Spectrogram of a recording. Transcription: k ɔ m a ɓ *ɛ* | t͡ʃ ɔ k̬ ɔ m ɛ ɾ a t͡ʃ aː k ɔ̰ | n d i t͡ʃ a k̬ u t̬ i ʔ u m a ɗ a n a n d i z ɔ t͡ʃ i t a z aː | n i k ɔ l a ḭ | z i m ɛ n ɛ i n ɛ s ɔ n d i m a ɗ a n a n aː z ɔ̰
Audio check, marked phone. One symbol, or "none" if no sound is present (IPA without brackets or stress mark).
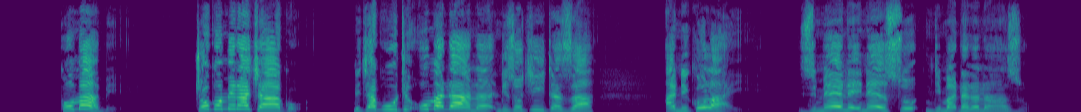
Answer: ɛ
